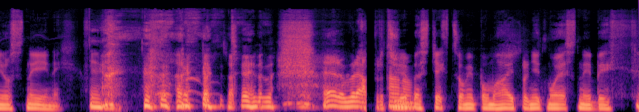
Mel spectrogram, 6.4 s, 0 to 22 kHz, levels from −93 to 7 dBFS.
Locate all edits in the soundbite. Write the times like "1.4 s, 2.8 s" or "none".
3.7 s

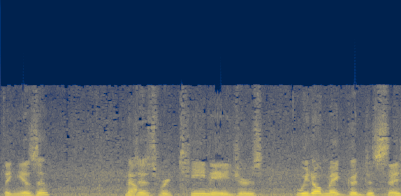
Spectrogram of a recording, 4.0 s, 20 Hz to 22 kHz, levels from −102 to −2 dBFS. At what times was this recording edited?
1.3 s

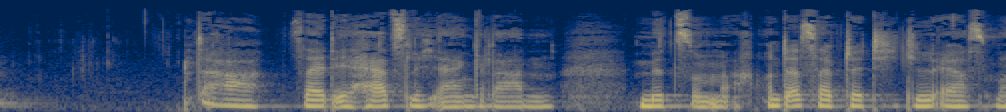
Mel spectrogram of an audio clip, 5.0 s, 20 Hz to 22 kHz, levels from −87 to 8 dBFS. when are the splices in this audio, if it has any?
3.8 s

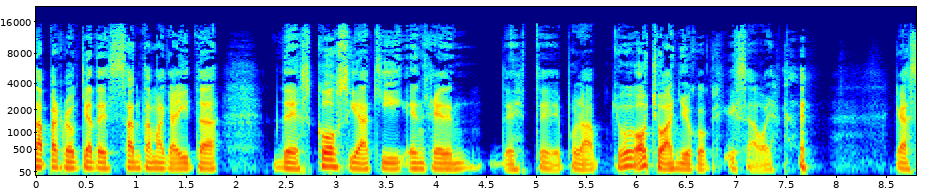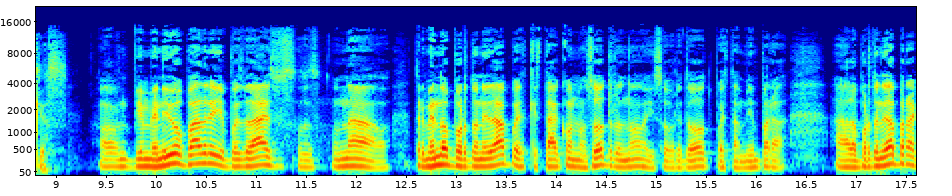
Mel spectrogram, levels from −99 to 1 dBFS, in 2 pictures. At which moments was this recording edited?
none

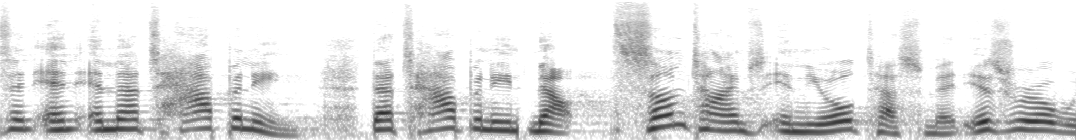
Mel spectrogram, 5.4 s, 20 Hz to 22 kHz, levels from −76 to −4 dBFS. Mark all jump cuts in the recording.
2.6 s

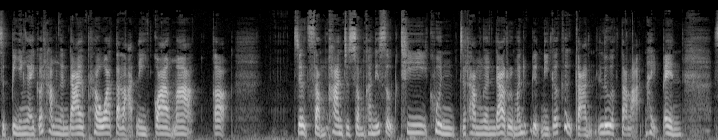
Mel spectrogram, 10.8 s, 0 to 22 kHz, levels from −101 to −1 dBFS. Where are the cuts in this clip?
6.0 s

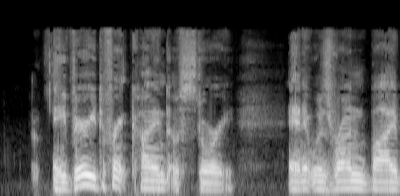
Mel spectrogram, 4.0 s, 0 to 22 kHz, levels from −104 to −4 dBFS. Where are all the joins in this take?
2.8 s

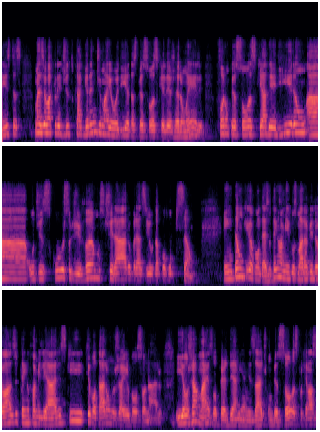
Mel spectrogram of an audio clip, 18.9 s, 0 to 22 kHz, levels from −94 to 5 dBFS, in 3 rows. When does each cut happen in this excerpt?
none

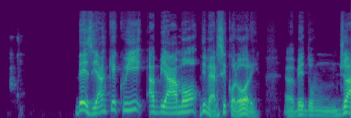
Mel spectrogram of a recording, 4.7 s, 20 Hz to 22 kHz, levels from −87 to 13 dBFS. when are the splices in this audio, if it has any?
1.0 s, 2.7 s

